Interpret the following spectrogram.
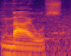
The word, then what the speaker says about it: Gnaeus: about the actual way to spell the name naius it's spelled cn for the exact same reason that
